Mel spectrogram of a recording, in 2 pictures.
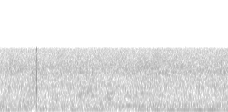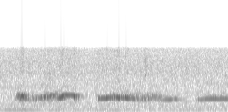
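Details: Ringneck dove hen, Indonesian breeder's bird, calling in the ngelik ngluguk style: after quiet, two soft rolling coos and the start of a third, over faint background hiss.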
